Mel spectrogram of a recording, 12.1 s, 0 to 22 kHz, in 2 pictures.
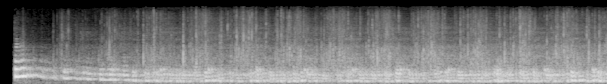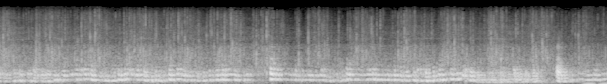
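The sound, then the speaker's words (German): A tuba player races through Flight of the Bumblebee at high speed in a world-record attempt of 53.8 seconds, a loud, continuous stream of rapid low brass notes, with sharp, arrhythmic claps punctuating the music throughout. “Der Mann, der kann schon relativ schnell mit diesem sehr klobigen Instrument umgehen.”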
